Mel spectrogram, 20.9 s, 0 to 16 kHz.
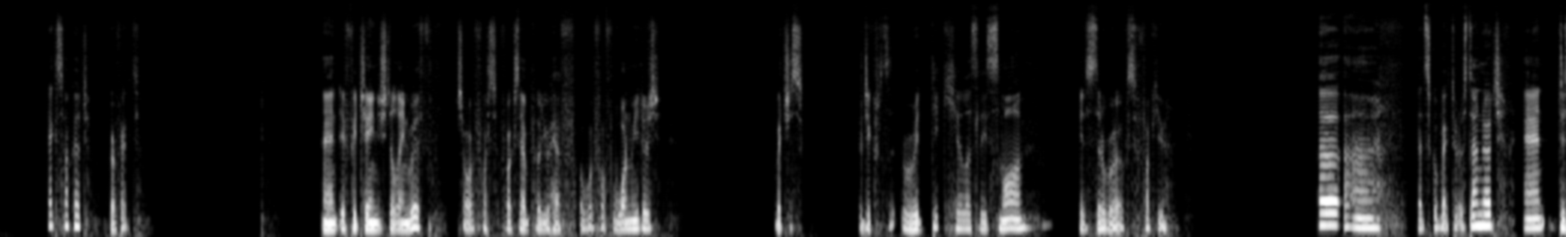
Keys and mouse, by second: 3.2 click, 5.8-8.6 drag, 10.0 click, 16.3-18.6 drag, 19.6 drag.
